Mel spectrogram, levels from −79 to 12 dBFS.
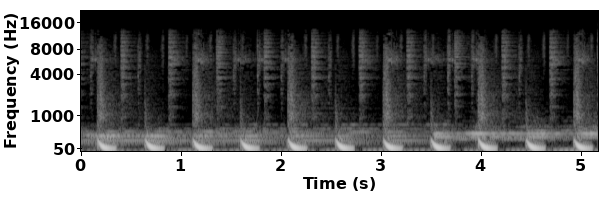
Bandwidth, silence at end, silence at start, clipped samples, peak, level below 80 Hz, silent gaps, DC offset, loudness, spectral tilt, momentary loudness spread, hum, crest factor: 13.5 kHz; 0 s; 0 s; under 0.1%; -4 dBFS; -20 dBFS; none; under 0.1%; -19 LUFS; -6 dB/octave; 4 LU; none; 14 dB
